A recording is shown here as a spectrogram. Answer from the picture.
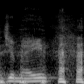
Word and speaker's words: Germain: It was actually spelled German, but the Jordan Award, he changed the pronunciation to Jermaine, which is funny now.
